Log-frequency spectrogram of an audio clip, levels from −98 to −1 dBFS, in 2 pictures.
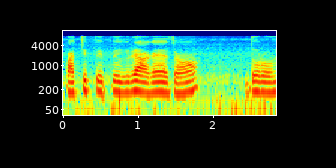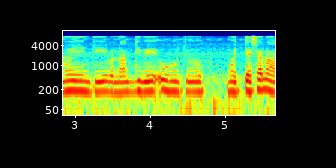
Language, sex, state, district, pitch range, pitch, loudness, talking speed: Chakma, female, Tripura, Unakoti, 165-180 Hz, 175 Hz, -16 LUFS, 145 wpm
